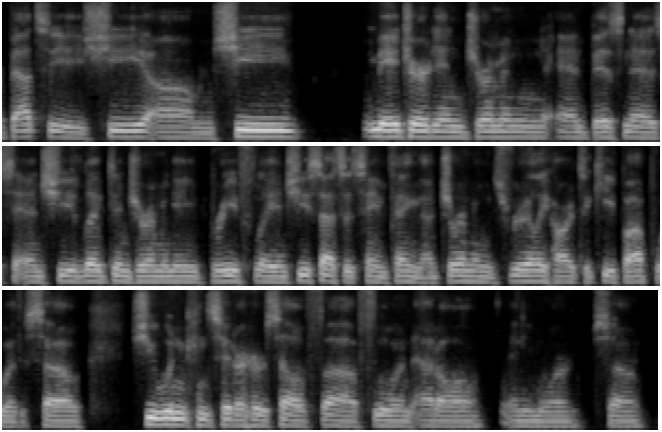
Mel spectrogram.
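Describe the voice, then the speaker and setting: Curious male interviewer, mellow voice. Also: mid-range voice, dry recording. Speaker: podcast host. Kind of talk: interviewer asking questions.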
